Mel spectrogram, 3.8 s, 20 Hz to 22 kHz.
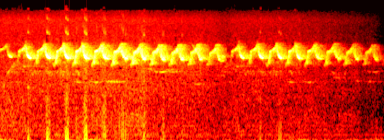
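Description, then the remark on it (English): An akekee, a Hawaiian bird, recorded in the 1970s, sings a fast, continuous trill of high, rapidly repeated notes, steady, lasting several seconds with a faint ticking in the background. “In the 1970s, they sounded like this.”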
